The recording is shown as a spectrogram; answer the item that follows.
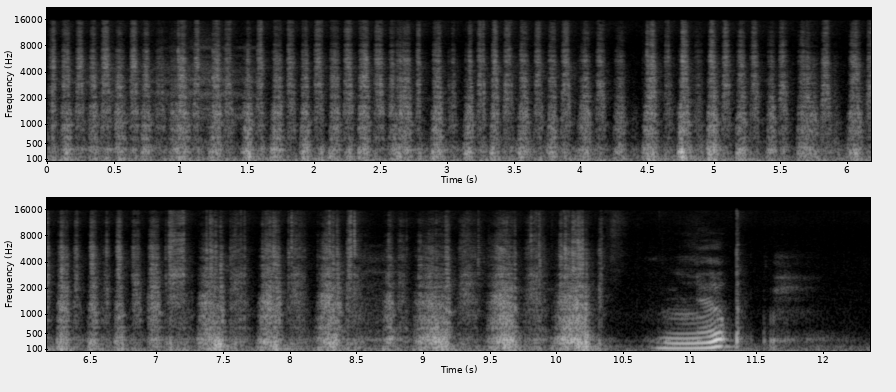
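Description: A coin scraping the scratch-off coating of a paper lottery scratch card in quick, repeated strokes, stopping about ten seconds in as the panel is cleared.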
